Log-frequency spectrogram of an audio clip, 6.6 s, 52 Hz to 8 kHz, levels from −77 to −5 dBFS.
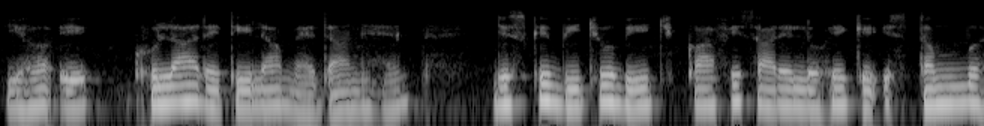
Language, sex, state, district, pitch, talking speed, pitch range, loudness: Hindi, male, Uttar Pradesh, Muzaffarnagar, 115 Hz, 130 wpm, 110-125 Hz, -32 LUFS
